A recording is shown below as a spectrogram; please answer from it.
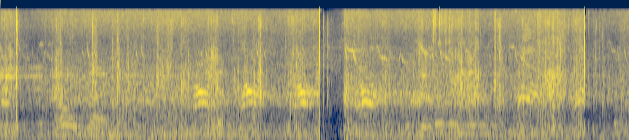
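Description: People's voices talking and calling out, with a brief drop-out in the sound just past halfway.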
